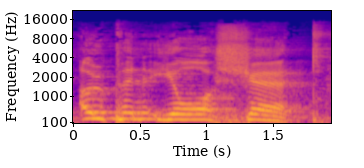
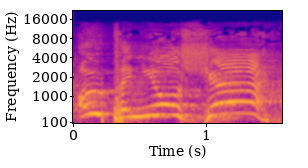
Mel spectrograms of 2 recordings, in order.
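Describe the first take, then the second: First: Slow, deliberate command; mock stern midwife order; retold stern order. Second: High, slow, shouted repeat of the order; mock yelled midwife order. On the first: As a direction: spell out the order slowly, a touch stern. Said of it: "looked at me and said". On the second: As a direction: yell it again, much higher and slower, hammed-up. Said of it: "repeats the order".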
